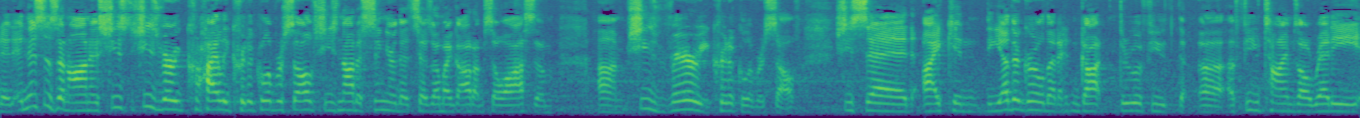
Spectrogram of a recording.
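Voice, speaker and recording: The recording is rough, with a little hiss or hum, as a middle-aged mom vlogger gives a casual, rambling review of a singing show audition. Her voice sits on the low side with a fairly bright tone, and she thinks aloud hesitantly and matter-of-factly.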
